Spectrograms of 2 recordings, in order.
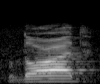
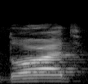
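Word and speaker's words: ضاد: আর যেটা নোক্তা সহ এটাকে আমরা একটু মোটা করে বলবো দদ, দদ, দদ।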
